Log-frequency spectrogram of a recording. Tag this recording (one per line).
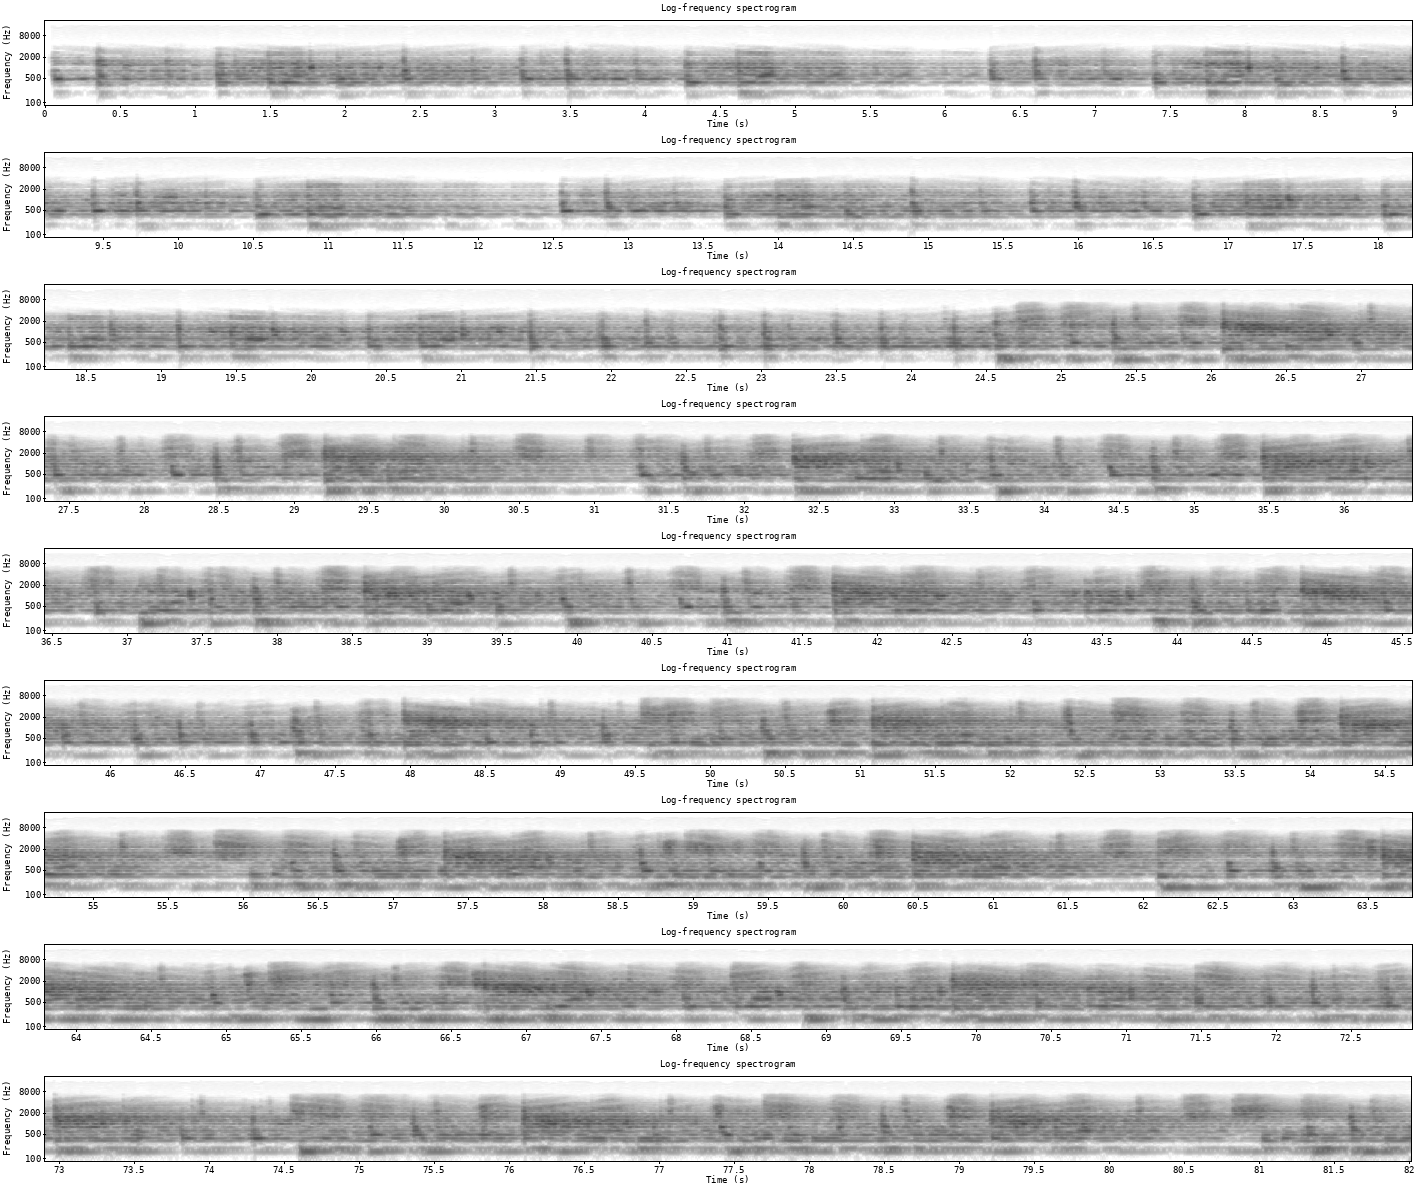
aggressive
big
bright
calm
chaotic
confused
dark
Different
discovery
disturbing
Efx
FX
Nature
Sound
Soundtrack
Space
Strange
Transformational
Ufo
Unique
Universe
Weird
